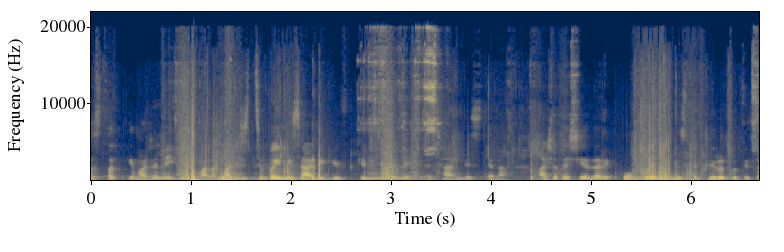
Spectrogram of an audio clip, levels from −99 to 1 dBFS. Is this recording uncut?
yes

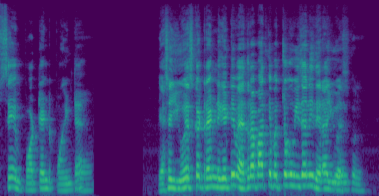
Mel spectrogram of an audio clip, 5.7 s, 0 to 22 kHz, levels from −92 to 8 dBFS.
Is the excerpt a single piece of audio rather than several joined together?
no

